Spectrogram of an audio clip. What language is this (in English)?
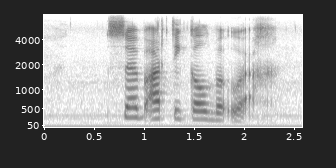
Afrikaans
